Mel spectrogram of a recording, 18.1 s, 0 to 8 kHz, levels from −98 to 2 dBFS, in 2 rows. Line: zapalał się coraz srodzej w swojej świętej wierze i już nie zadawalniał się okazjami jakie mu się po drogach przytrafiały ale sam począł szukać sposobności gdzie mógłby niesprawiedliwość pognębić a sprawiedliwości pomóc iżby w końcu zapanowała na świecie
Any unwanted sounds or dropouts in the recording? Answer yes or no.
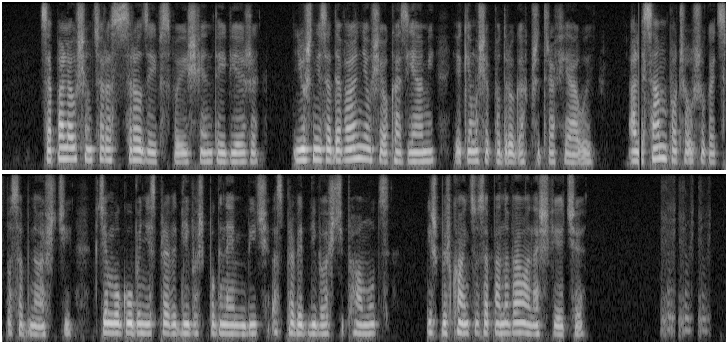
yes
